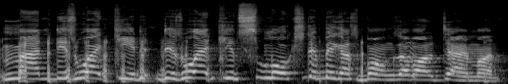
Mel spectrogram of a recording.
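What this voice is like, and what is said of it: Put-on Jamaican accent. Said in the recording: “do a Jamaican accent.”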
